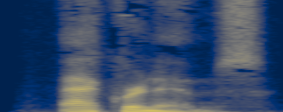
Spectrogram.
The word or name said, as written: acronyms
